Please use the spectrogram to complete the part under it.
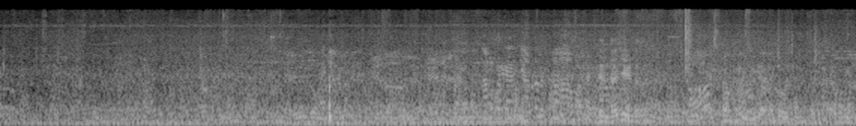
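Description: A crowd of men chatters and shouts outdoors nearby.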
